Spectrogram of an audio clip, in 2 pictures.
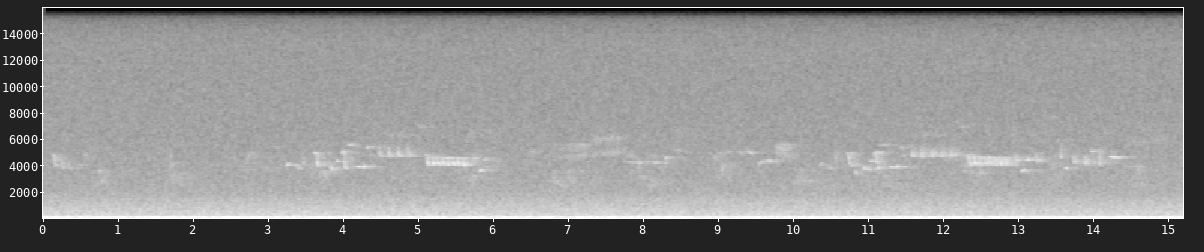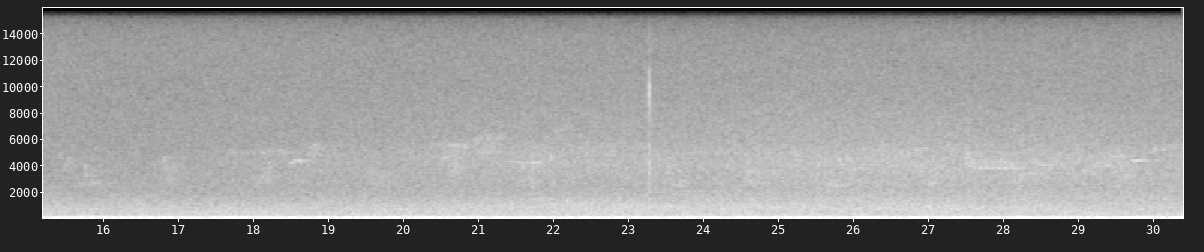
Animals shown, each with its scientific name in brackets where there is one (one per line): Winter Wren (Troglodytes hiemalis)
Black-throated Green Warbler (Setophaga virens)
Red-eyed Vireo (Vireo olivaceus)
